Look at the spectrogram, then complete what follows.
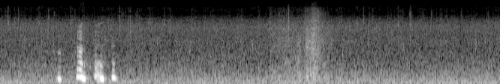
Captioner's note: giggling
